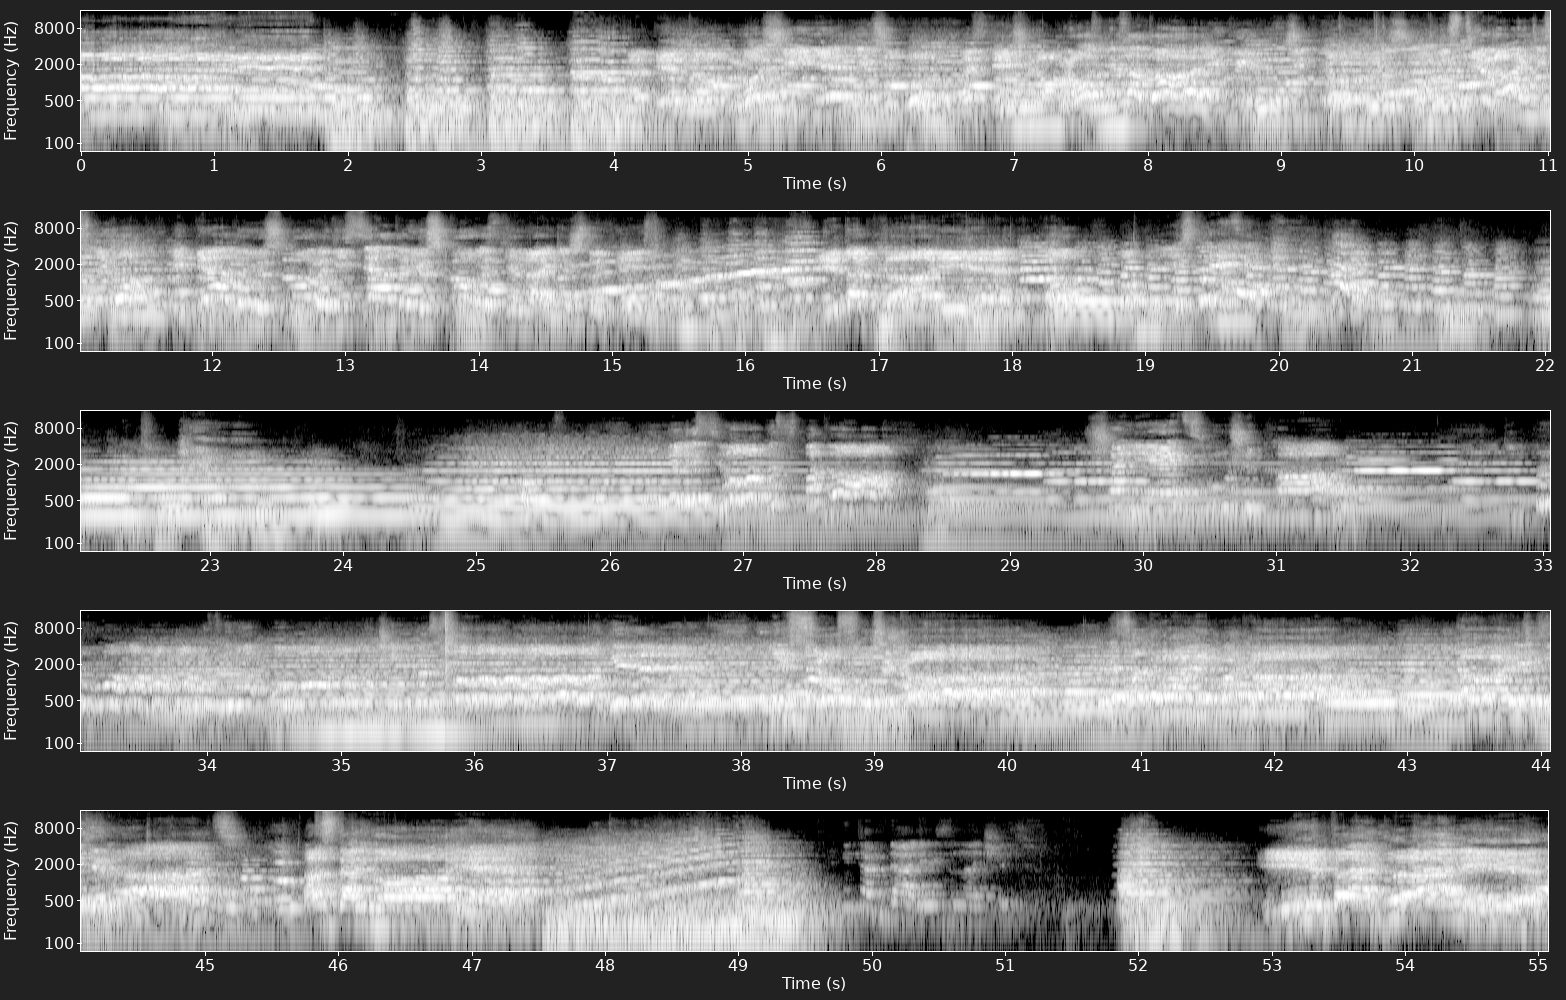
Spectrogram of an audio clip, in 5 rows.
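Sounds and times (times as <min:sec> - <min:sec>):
singing voices: 0:00.0 - 0:02.3, 0:03.7 - 0:20.9, 0:32.6 - 0:47.8, 0:52.9 - 0:55.0
symphony orchestra playing: 0:00.0 - 0:49.8, 0:51.8 - 0:55.0.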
